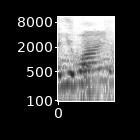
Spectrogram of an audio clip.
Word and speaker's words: Yupo: Yeah, so that's how do you pronounce it? Yupo? Yeah, Yupo.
